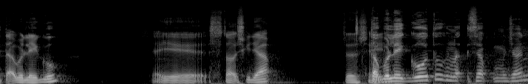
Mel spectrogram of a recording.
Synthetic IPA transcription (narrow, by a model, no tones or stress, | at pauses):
t̪aʔboleɡo | sa̰jəst̪ɔʔsəkəd͡ʒap̚ | t̪usaaʔbolehɡot̪unaʔsiap̚mat͡ʃaman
